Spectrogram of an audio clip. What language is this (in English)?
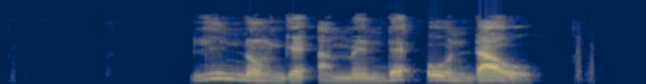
Mokpwe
